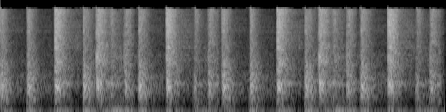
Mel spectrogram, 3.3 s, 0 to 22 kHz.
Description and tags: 140 BPM
Hardbass
Hardstyle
